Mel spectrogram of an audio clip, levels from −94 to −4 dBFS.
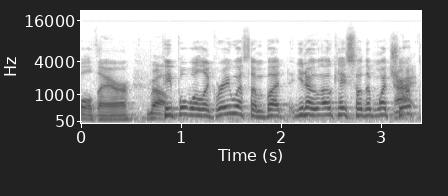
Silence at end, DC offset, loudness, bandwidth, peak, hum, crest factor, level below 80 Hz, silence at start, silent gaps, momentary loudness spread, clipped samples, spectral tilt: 0 s; under 0.1%; -37 LUFS; 16.5 kHz; -22 dBFS; none; 14 dB; -68 dBFS; 0 s; none; 2 LU; under 0.1%; -6 dB/octave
